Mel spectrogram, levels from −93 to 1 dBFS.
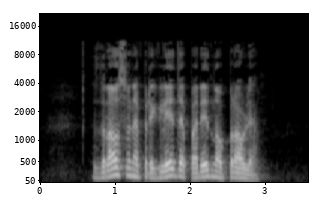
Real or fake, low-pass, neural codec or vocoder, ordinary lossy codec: real; 19.8 kHz; none; MP3, 48 kbps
